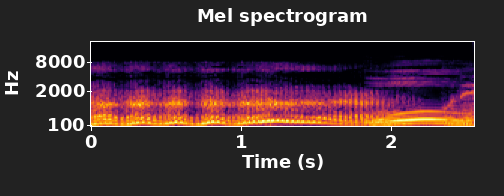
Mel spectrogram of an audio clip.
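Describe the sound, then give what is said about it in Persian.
A voice imitates a tuned-up, boosted engine revving with a loud, buzzing growl that wobbles up and down in pitch several times, then sweeps sharply upward in a rising rev near the end. “قربونت موتور تقویت کردم ببین چیکار میکنه.”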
